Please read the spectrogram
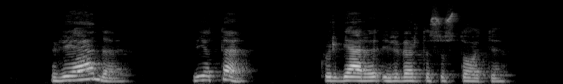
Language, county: Lithuanian, Alytus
